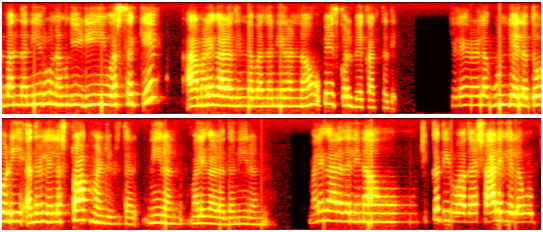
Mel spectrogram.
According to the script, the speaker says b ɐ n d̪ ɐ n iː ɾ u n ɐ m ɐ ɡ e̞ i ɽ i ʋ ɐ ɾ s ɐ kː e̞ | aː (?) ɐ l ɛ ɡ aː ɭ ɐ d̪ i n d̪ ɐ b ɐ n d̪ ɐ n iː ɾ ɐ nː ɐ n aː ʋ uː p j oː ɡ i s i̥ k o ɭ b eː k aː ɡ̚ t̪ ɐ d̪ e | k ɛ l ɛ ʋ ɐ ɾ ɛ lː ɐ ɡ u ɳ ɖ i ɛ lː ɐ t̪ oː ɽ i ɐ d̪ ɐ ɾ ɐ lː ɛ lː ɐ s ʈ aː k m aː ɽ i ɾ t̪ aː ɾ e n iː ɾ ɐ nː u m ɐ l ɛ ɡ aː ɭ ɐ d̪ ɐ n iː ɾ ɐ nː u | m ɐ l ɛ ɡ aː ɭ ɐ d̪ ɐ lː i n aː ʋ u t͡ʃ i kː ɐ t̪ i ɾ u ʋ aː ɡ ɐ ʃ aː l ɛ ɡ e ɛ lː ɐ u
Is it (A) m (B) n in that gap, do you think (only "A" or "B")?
A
